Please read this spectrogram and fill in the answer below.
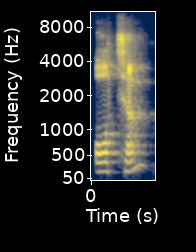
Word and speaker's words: autumn: guys are spring summer autumn mmm and I know there's an N at the end but in the pronunciation it's just mmm autumn and winter so maybe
